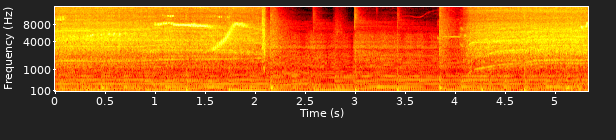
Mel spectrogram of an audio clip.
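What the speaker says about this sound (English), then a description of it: "Drill the handle holes through the drawer box." A power drill bores handle holes through a wooden drawer box: a whirring motor that spins up, drops as the bit bites, then rises again, with ratcheting clicks and knocks in the middle.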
